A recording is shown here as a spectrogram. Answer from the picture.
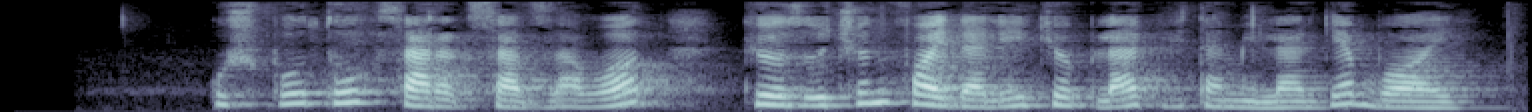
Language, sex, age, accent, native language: Uzbek, female, 40-49, Xorazm, Uzbek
